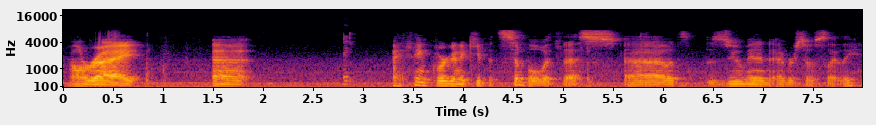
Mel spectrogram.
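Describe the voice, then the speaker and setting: A man walking viewers through a video edit on a livestream, thinking aloud and trailing off into quiet mutters as he works. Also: on the low side, slow pace, long pauses, lo-fi sound, slight background noise. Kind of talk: live editing walkthrough.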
